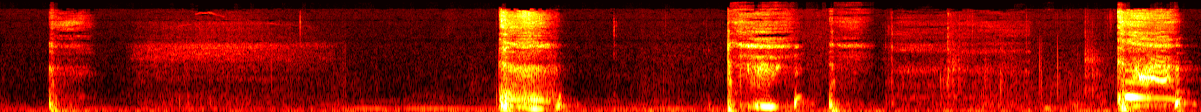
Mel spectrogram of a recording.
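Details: A child's coughing fit of about five harsh, abrupt coughs with a barking, seal-like quality; barking cough.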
